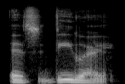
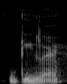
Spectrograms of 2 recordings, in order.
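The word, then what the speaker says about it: ItsDlai: It's It's delay. It's delay. It's spelled I T S D L A I. Delay.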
